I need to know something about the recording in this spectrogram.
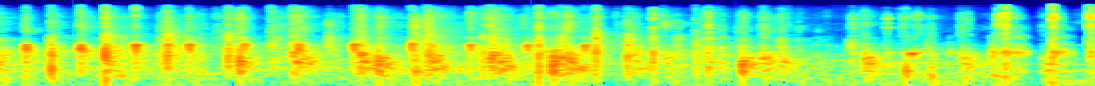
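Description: A small audience applauding, many hands clapping quickly and unevenly, thinning to scattered claps near the end.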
